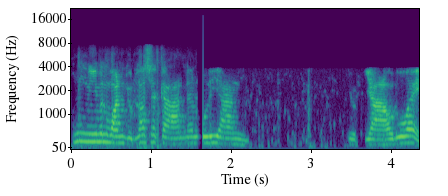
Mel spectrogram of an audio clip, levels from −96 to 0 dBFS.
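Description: Overdone noise removal runs through the whole speech clip. The suppressor cuts individual frequency bands whenever they sit near its noise estimate. Quiet parts of the voice vanish with them. The background drops and breaks up into twinkling specks.

At 1.57 s a handover gap begins. The call switches networks and no speech frames arrive. The voice dies within a few tens of milliseconds, then there is silence for about 80 ms until 1.65 s. Whatever was said in that stretch is gone.

From 1.65 s to the end comes a fallback to narrowband. Up to this point the wideband sound fits HD Voice at around 12.65 kbit/s. The call then drops to an older narrowband codec, likely AMR-NB at 12.2 kbit/s. Nothing above 4 kHz remains, so the voice turns duller and rougher.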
